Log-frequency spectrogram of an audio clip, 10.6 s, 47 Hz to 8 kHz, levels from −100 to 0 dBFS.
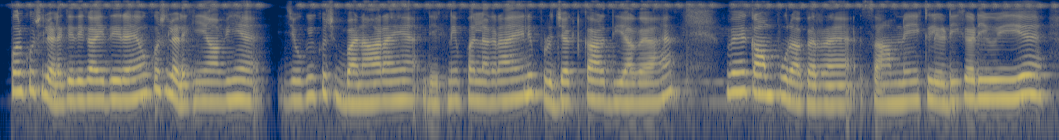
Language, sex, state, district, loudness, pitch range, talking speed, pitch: Hindi, female, Chhattisgarh, Bastar, -28 LUFS, 195-225 Hz, 230 wpm, 205 Hz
